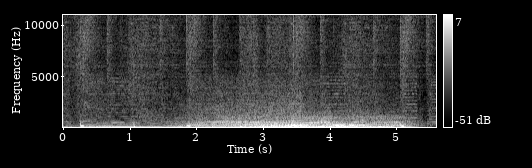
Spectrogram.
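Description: A 600 horsepower Nissan GT-R Nismo roars on a race track, its engine building steadily in pitch as it accelerates through the gears, loud and close with a hint of tire squeal.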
